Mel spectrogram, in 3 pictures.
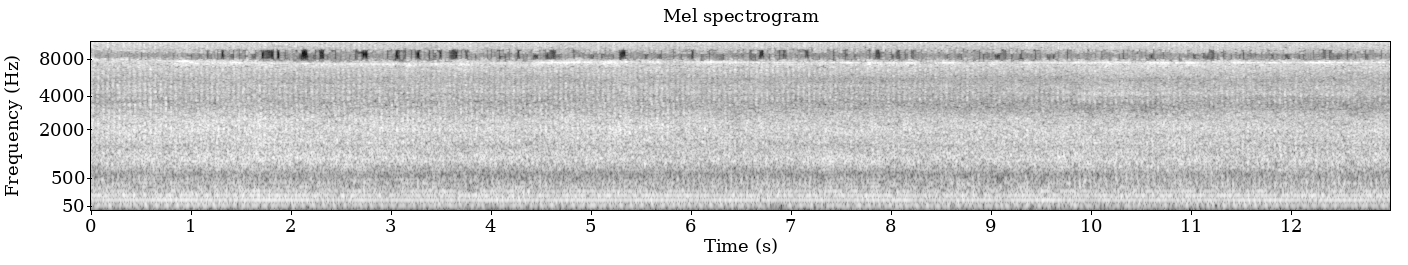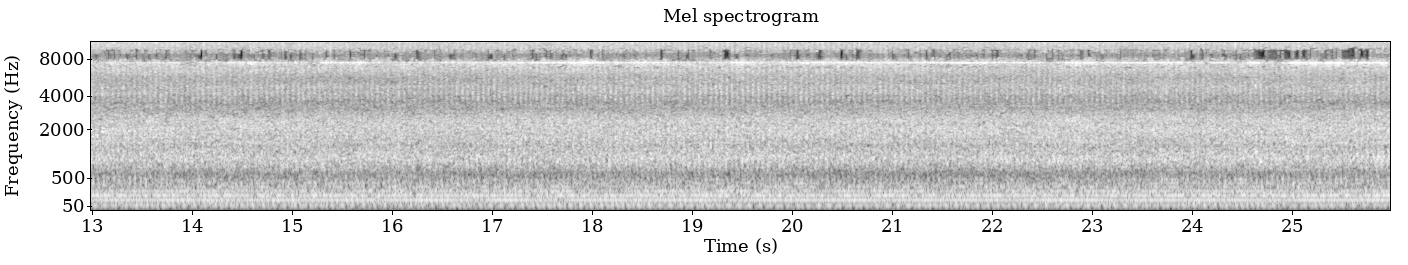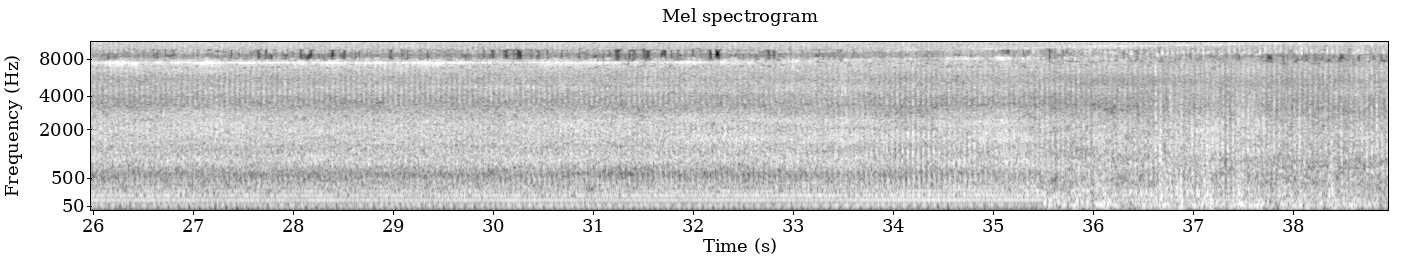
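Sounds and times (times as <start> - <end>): helicopter engine and rotor hum: 0.0 - 38.9.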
